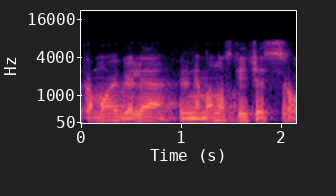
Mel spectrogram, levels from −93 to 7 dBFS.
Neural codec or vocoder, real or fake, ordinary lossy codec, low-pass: none; real; Opus, 24 kbps; 7.2 kHz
